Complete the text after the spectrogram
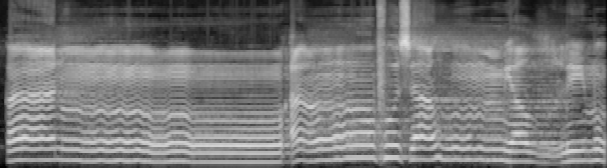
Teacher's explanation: bacaan panjangnya 5 harokat atau 2,5 alif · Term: mad jaiz munfasil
